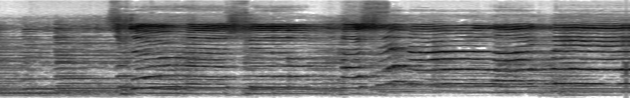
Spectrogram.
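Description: A young girl singing a gospel song into a microphone over instrumental accompaniment, holding long notes.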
